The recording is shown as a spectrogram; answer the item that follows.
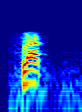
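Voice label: "lat", Indonesian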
